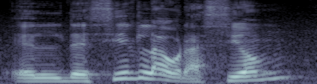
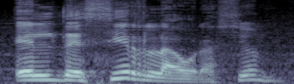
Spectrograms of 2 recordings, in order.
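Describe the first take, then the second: First: "la" lifted and held before "oración"; stress on LA. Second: "decir" punched, whole phrase a little louder; stress on DECIR. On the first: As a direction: lean on "la", then rise at the end. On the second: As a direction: hit "decir" hard and let it rise. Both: Shown as a demonstration. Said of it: "le dé entonación o énfasis a una plática".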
